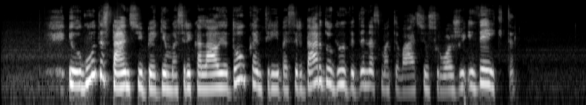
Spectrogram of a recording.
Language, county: Lithuanian, Klaipėda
